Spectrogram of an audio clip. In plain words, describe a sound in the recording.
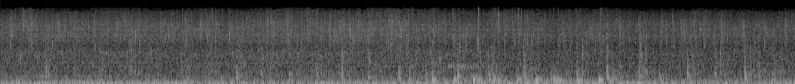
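Footsteps thud slowly on wooden boards.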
